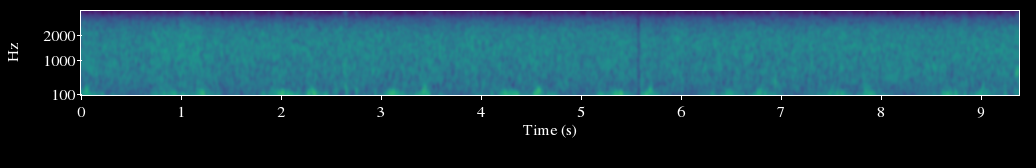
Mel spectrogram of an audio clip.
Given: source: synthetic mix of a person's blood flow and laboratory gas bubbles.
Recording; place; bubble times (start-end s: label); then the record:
Doppler ultrasound of blood flow; precordium
2.51-2.80 s: bubbles
6.90-6.98 s: bubbles
9.20-9.39 s: bubbles
From the record:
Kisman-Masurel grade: 122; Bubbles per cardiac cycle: 1 to 2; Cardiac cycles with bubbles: 10 to 50%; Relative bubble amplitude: moderate (0.250 to 0.450); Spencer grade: 2 (many but less than half of the cardiac periods contain bubble signals, singularly or in groups); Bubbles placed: only in the low amplitude regions of the cardiac cycle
